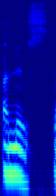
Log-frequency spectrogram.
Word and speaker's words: Anous: Now, if you spell out his name and pronounce it in English, it is actually Luc Anous, okay? But it's pronounced Anous.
